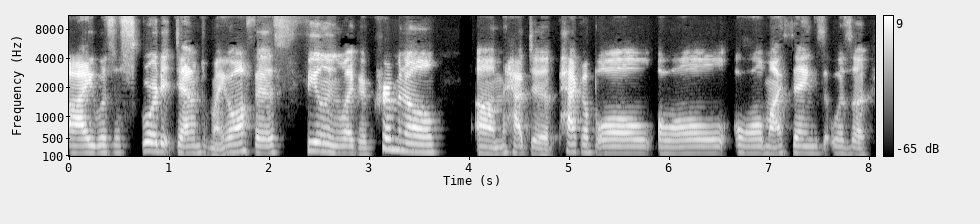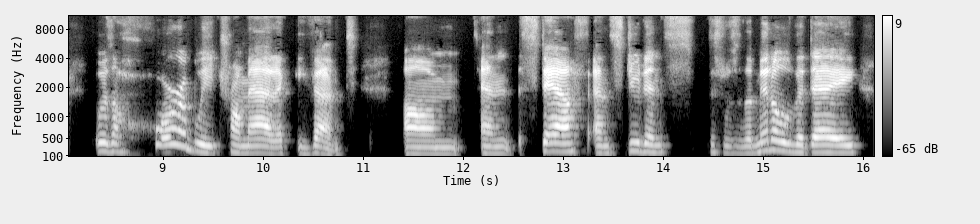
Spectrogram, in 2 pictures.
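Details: Adult woman who stutters and hid her stuttering (covert stuttering) for nearly 30 years before becoming open about it; audible repetitions of words and part-words; stuttering.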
